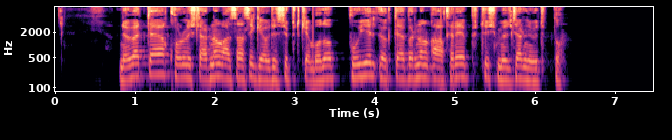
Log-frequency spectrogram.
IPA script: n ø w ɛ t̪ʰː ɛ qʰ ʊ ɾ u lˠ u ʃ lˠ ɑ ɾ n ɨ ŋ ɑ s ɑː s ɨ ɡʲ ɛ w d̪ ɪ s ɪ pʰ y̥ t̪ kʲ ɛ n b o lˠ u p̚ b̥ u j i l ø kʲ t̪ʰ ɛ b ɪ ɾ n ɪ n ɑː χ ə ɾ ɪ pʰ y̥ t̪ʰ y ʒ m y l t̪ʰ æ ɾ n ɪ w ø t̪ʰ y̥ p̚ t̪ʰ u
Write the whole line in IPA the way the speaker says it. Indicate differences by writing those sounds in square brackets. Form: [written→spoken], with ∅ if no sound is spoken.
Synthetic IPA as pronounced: n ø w ɛ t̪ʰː ɛ qʰ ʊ ɾ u lˠ u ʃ lˠ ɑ ɾ n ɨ ŋ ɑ s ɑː s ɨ ɡʲ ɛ w d̪ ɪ s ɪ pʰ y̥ t̪ kʲ ɛ n b o lˠ u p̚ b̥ u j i l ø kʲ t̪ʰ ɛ b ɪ ɾ n ɪ [n→ŋ] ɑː χ ə ɾ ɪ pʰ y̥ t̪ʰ y [ʒ→ʃ] m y l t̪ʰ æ ɾ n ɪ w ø t̪ʰ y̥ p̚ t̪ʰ u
